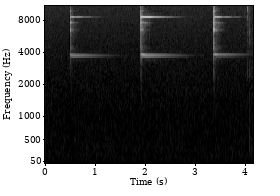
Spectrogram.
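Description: A real American Silver Eagle silver bullion coin is struck three times with another silver coin used as a ring tester. Each tap produces a bright, high-pitched metallic ring that lingers and fades over about a second, the distinctive ring that marks it as genuine silver.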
